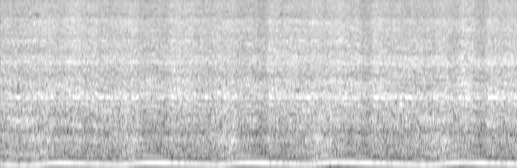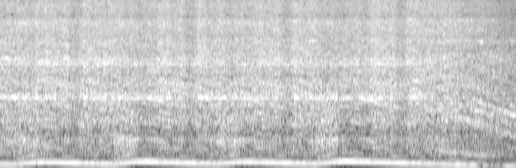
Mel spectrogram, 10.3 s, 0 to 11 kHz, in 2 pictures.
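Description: Mazda Astina's DOHC 16-valve four-cylinder engine being revved by hand at the throttle linkage: about nine quick blips, roughly one a second, each rising and falling back, before it drops away near the end. A steady high whine runs underneath.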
